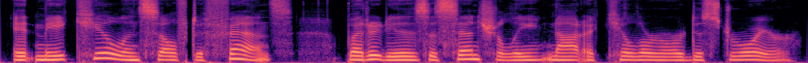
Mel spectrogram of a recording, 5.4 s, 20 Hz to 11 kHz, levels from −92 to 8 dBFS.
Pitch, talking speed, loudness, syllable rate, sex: 190 Hz, 165 wpm, -16 LUFS, 4.5 syllables/s, female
